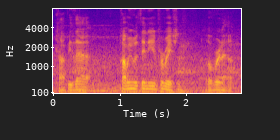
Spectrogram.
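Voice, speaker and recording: A man playing a gruff, commanding checkpoint captain in an audio drama, short-tempered and curt in military phrasing. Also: deep voice, steady tone, rapid-fire, lightly acted. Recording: noisy vehicle and outdoor ambience behind.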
